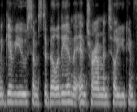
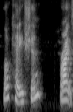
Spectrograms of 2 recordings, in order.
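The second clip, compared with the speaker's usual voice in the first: usual speaking voice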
